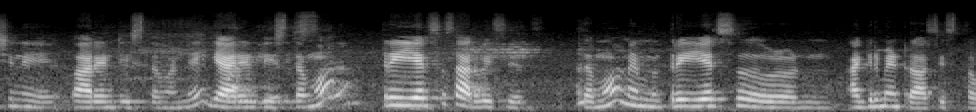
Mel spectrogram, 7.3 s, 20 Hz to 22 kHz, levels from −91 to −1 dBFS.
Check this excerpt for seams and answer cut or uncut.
cut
